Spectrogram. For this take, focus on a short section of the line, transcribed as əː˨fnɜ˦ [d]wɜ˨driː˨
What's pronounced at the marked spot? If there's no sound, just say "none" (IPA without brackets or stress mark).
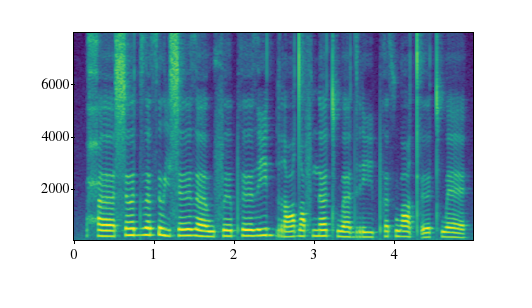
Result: tʰ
